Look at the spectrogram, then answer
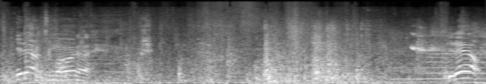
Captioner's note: grunting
